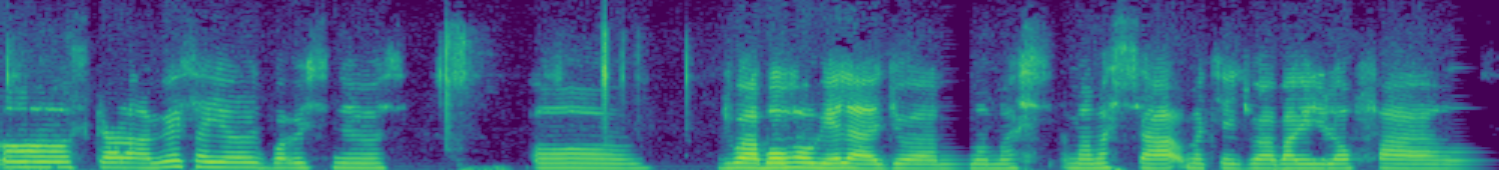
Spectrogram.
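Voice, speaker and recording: Her pitch is fairly high for a woman, and her intonation is monotone and flat. She speaks at a very slow pace. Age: 20s. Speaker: student and small seller. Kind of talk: interview. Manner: halting.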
